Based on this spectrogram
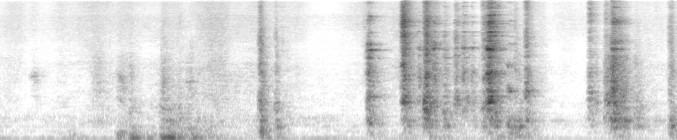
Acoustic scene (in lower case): kitchen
